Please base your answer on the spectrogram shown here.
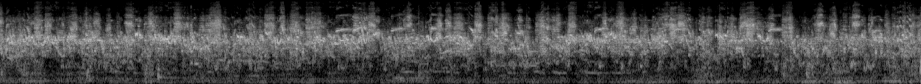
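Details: Budgerigars in breeding season: a dense, continuous flock chatter of high, buzzy chirps and short squeaky warbles, overlapping steadily without pause.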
